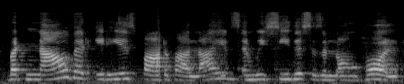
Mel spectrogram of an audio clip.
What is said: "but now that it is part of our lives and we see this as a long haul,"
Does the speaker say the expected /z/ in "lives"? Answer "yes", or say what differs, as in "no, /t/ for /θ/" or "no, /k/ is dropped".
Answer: yes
